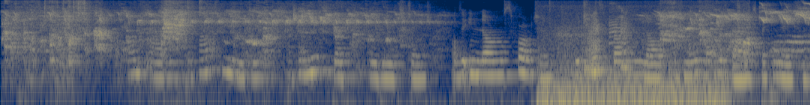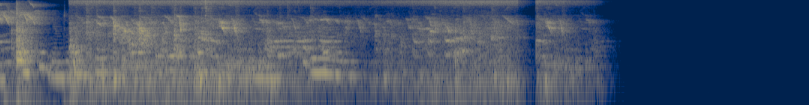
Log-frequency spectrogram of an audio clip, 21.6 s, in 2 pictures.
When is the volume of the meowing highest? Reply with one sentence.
The loudest moment of the meowing is at 8 seconds.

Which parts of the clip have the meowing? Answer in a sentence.
The meowing can be heard from 7.1 to 9.8 s.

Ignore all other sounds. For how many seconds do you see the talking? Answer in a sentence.
The talking can be heard for 14 seconds in total.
